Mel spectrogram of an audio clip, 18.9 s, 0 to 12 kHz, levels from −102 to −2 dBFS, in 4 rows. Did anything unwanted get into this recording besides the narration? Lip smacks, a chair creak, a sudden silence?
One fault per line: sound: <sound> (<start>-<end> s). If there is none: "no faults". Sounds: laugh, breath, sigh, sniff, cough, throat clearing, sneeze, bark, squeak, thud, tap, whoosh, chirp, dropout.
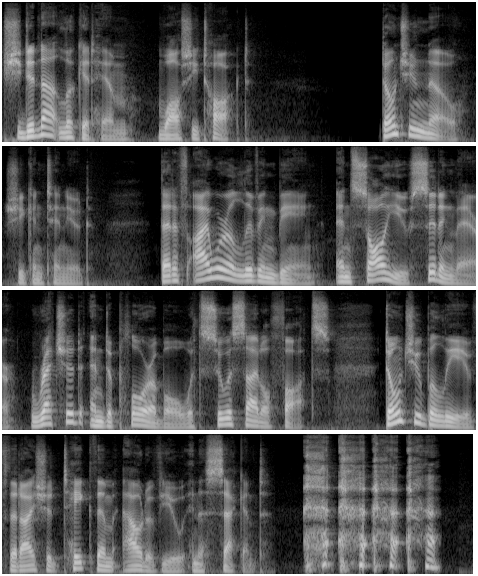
sound: cough (17.2-18.6 s)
